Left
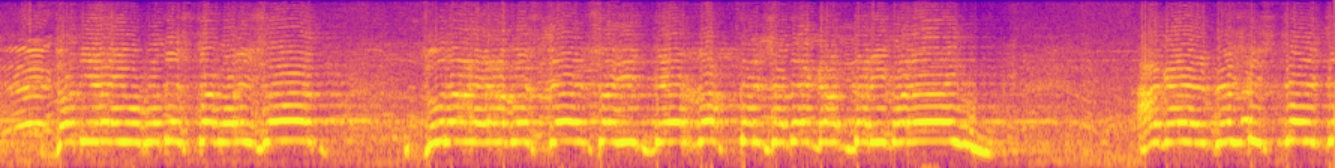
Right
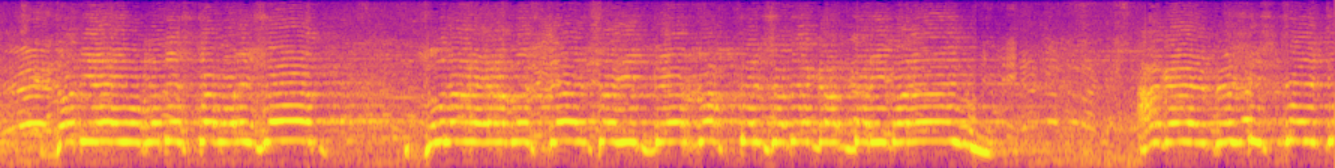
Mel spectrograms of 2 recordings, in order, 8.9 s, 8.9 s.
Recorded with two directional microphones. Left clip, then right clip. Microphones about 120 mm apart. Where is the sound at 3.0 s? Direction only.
40° left (ahead or behind).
